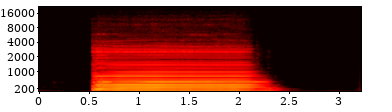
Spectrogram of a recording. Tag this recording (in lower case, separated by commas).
music, musical instrument, bowed string instrument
